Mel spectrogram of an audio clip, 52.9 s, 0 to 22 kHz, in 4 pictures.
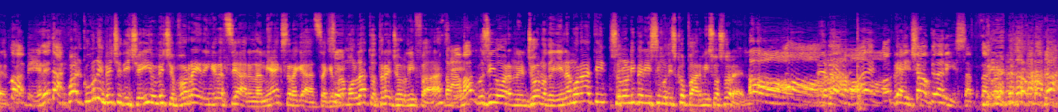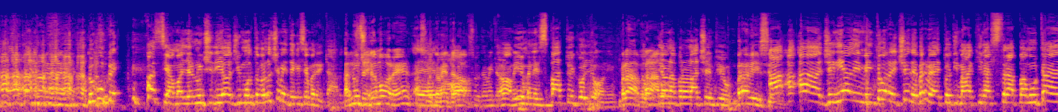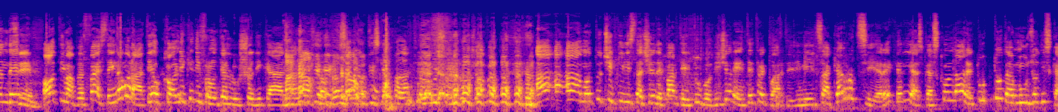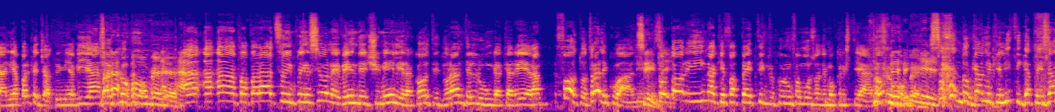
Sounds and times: Speech: 0:00.0 - 0:13.0, 0:13.7 - 0:52.8.

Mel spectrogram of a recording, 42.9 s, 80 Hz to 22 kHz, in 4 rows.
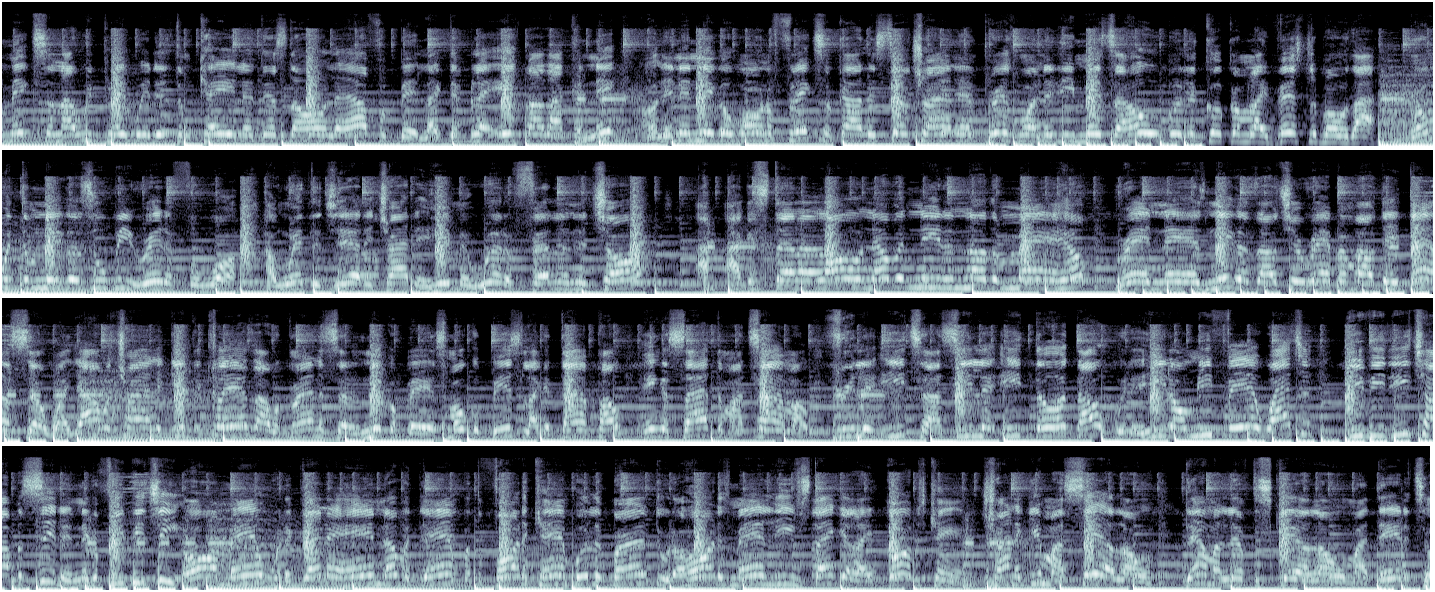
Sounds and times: Music: 0:00.0 - 0:42.9.

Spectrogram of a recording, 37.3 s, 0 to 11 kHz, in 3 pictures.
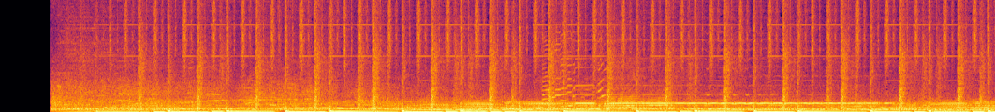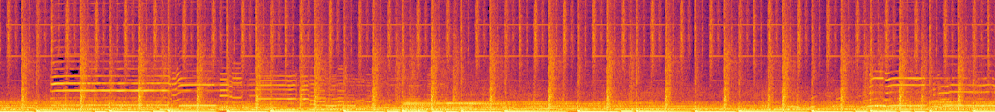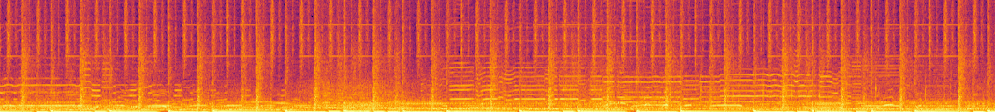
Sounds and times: Music: 0:00.7 - 0:37.3
Vehicle: 0:00.7 - 0:37.3.

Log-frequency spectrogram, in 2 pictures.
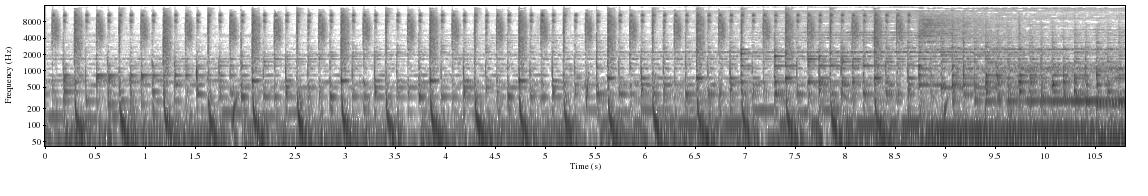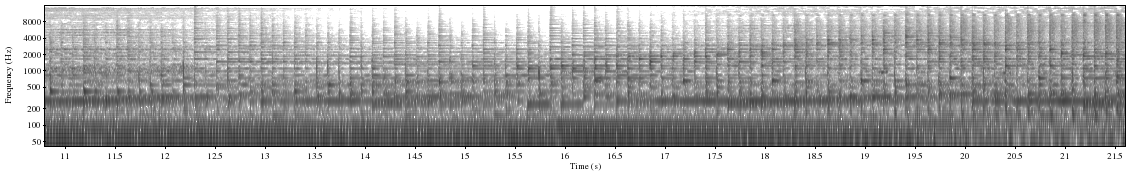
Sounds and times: Music: 0:00.0 - 0:21.6.

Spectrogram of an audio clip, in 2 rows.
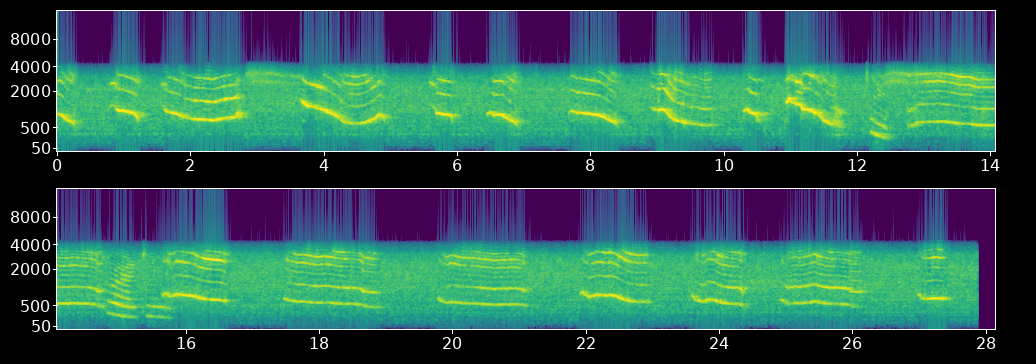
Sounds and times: Domestic animals, pets: 0:00.0 - 0:07.1, 0:07.7 - 0:16.8, 0:17.4 - 0:19.1, 0:19.7 - 0:21.2, 0:21.9 - 0:27.6.

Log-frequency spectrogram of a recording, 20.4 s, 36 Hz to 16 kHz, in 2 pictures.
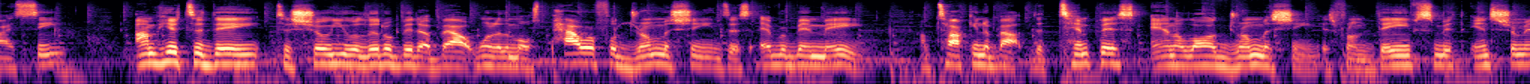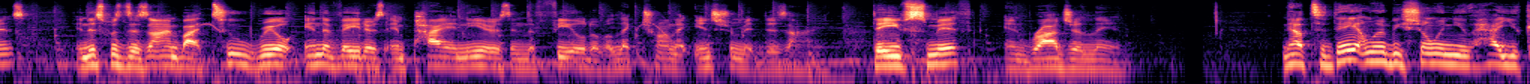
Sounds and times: Speech: 0:00.0 - 0:17.8, 0:18.8 - 0:20.4
Music: 0:00.0 - 0:20.4.

